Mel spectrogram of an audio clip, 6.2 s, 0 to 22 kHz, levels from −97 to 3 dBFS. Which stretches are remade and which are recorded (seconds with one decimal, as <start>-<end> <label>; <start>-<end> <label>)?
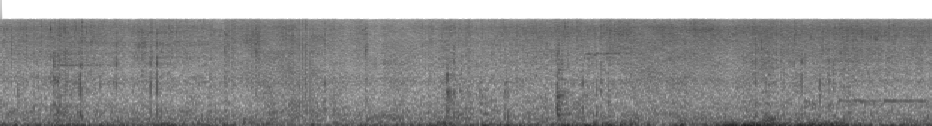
0.0-1.4 recorded; 1.4-2.8 remade; 2.8-4.2 recorded; 4.2-5.0 remade; 5.0-6.2 recorded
